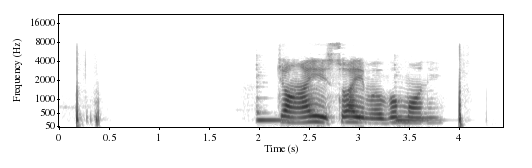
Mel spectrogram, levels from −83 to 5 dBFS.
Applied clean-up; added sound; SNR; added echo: neural mask model RNNoise.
